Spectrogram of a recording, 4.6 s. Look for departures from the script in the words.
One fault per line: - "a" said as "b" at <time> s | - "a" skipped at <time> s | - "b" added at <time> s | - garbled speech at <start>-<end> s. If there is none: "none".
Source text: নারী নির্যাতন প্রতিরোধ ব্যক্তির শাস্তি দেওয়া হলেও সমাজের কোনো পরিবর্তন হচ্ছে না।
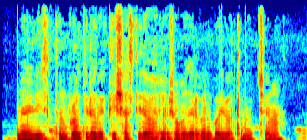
none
